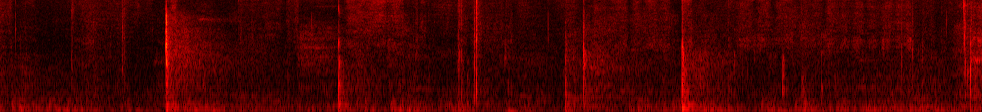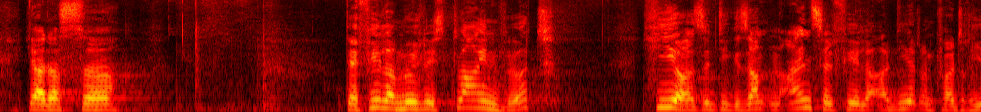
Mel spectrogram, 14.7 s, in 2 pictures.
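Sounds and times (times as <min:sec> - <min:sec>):
pen strokes on a writing surface during a maths lecture: 0:02.1 - 0:03.3, 0:04.4 - 0:07.2
speech: 0:07.6 - 0:08.4, 0:10.0 - 0:11.6, 0:12.3 - 0:14.7.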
